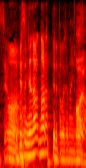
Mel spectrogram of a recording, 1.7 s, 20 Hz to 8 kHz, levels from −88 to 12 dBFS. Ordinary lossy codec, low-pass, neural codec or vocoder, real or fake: none; none; none; real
